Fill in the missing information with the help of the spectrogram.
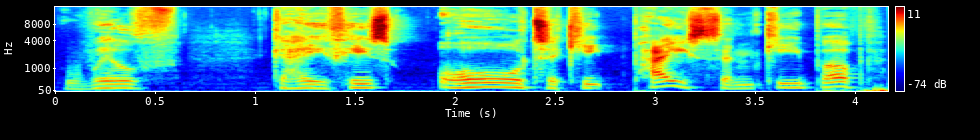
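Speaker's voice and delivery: ordinary delivery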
